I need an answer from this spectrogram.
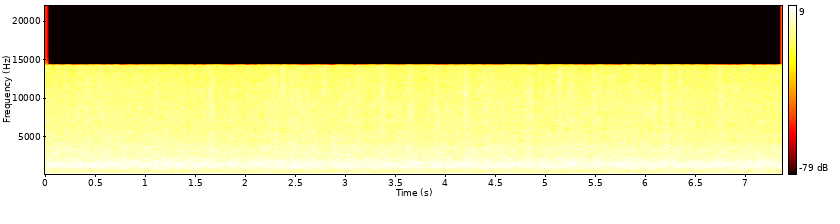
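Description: Heavy rain pouring steadily onto a plastic tarpaulin canopy and the paved yard around it, an even, unbroken hiss with no let-up.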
